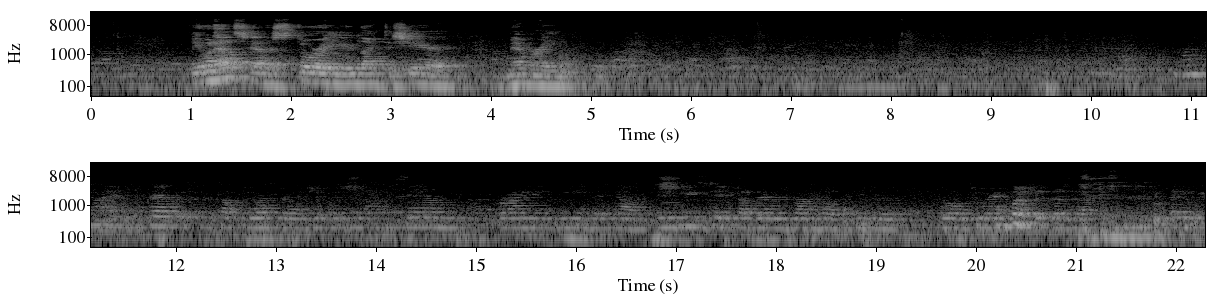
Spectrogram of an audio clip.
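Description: A man speaks calmly through a loudspeaker in an echoing hall.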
